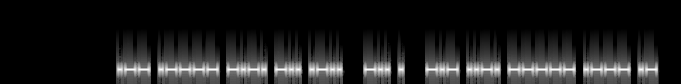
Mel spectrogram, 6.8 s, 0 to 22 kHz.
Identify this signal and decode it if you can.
Morse code, heard as a keyed tone, about 34 wpm, 700 Hz. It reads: W1CDL DE KF0JA
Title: USA Callsign DE Callsign - 5 Characters - 35wpm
